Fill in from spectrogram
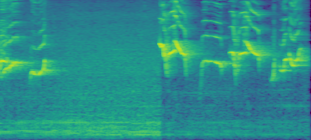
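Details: Oriental magpie-robin, lively and responsive: two brief whistles over a low rumble, then a loud sequence of sharp rising and falling slurred whistles and clicks.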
